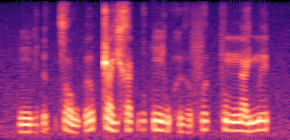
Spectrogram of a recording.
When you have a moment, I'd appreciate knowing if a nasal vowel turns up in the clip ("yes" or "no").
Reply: no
